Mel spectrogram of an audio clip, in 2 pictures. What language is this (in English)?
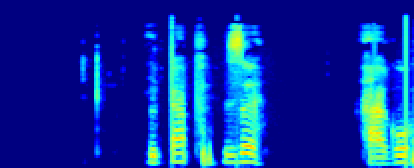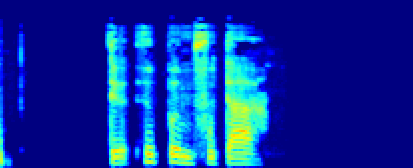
Ngombale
